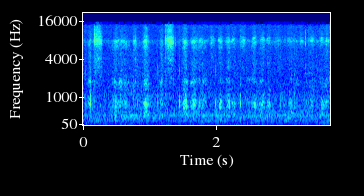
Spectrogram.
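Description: Marker strokes on a board squeak and rub in short, irregular bursts, faint and close, with no talking.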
